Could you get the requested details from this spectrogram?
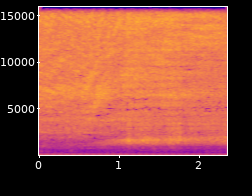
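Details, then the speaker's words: Dental water spray: steady hissing spray over a low electrical hum, rinsing the mouth after hydrogen peroxide cleanup of soft tissue following diode laser troughing. "very quickly cleans things up we'll give this a rinse open a little"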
